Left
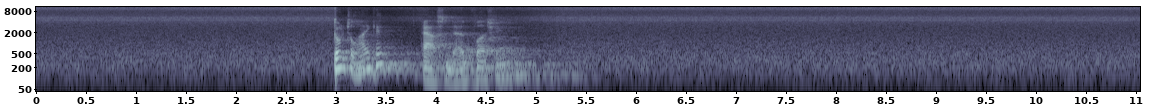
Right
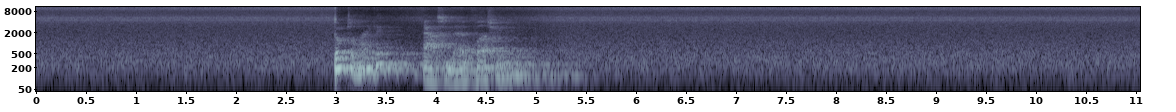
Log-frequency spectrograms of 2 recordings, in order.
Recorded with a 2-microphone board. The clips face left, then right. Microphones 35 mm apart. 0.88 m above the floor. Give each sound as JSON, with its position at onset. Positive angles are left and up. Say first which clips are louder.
{"t": 3.0, "sound": "a man speaking", "louder": "left 3 dB", "side_deg": 45, "distance_m": 0.9}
